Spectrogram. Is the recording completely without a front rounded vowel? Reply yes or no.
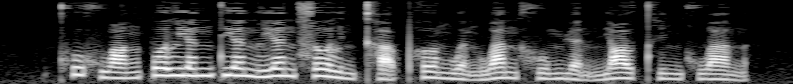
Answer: yes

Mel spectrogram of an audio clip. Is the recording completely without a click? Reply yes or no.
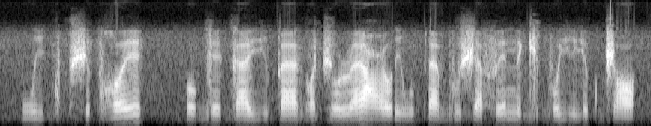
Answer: yes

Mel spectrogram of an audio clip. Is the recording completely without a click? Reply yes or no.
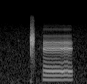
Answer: no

